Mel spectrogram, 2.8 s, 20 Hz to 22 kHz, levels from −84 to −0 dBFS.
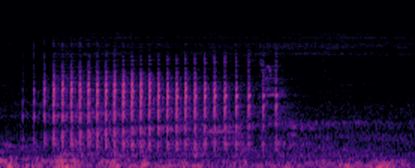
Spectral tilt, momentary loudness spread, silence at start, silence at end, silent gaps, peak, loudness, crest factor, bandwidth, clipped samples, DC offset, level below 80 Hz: -4 dB/octave; 14 LU; 0 s; 0 s; none; -18 dBFS; -40 LUFS; 24 dB; 10 kHz; under 0.1%; under 0.1%; -50 dBFS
